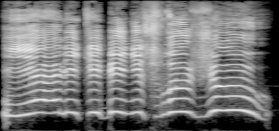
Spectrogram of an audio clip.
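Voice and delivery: very high, slow, squealing imp; stretched squeaky protest; thin little voice. A narrator's reading. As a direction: pipe it out indignantly, far up in pitch. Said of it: "прибавил он тоненьким голоском".

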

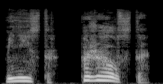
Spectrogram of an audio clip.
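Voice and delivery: urgent, high-pitched plea; agitated. A narrator's reading. Harry begging the minister to listen, agitated. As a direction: plead in agitation. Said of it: "взволнованно заговорил Гарри".

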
